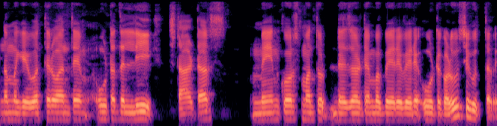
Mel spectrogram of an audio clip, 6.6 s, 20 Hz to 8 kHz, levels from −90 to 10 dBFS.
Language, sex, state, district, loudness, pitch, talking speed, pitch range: Kannada, male, Karnataka, Belgaum, -14 LUFS, 120 Hz, 135 wpm, 120-125 Hz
